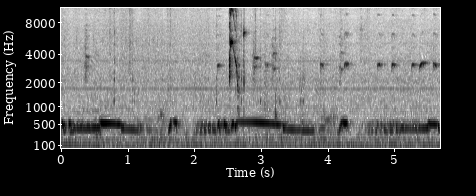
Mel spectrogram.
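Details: Puter pelung, a Barbary dove, sings as a lure: repeated drawn-out low coos with sliding drops and brief upward flicks, while small birds chirp and twitter softly in the background.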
